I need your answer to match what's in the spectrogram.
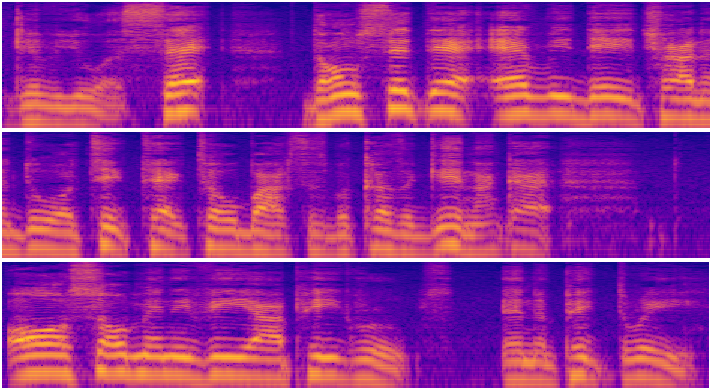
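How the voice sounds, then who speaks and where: In an unhurried mid-range voice with no echo, a man who leads a lottery group chats casually with his followers. He animatedly acts out callers and asks rhetorical questions.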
